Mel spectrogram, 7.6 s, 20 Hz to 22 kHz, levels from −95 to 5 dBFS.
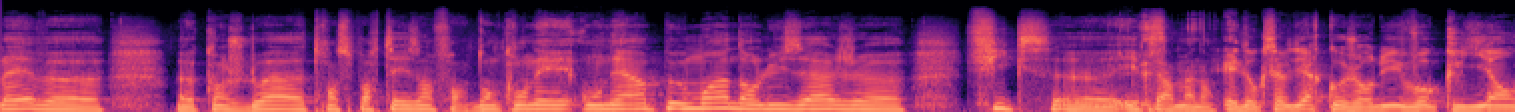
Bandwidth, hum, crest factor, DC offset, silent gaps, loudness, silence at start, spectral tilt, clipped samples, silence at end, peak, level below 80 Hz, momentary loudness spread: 14 kHz; none; 12 dB; 0.4%; none; -17 LUFS; 0 s; -5.5 dB/octave; under 0.1%; 0 s; -4 dBFS; -40 dBFS; 3 LU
